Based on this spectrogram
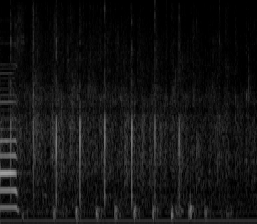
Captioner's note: all applaud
